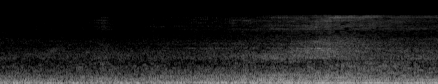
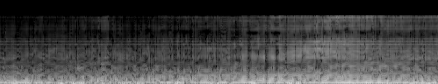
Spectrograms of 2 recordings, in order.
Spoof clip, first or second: second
